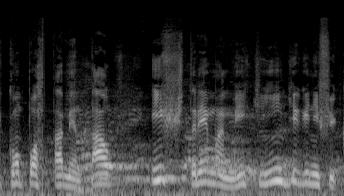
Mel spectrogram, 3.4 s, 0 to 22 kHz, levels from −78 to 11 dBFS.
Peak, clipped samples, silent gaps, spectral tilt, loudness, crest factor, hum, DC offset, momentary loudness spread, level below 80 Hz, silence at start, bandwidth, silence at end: -2 dBFS; under 0.1%; none; -7 dB/octave; -18 LUFS; 14 dB; none; under 0.1%; 4 LU; -38 dBFS; 0 s; 12.5 kHz; 0 s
